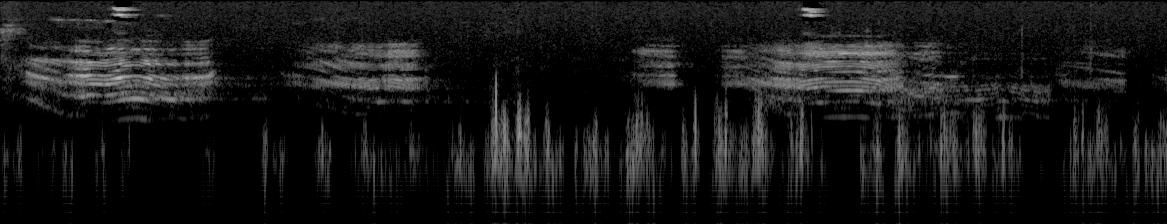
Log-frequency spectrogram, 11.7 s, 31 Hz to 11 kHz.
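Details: Red deer stag bellowing during the 2014 rut, likely the 14-point stag: drawn-out, harmonic-rich roars in two main bursts. Heavy low thumps and rumbling handling noise run throughout.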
